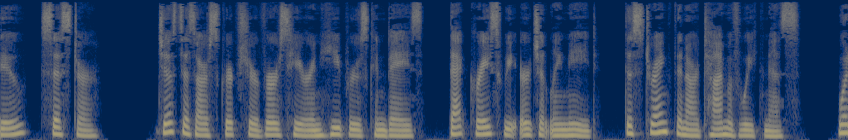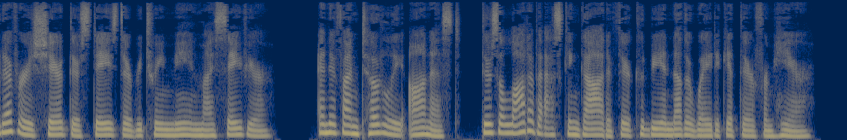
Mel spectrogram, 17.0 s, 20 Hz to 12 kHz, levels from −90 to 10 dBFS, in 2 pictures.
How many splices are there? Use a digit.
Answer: 2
